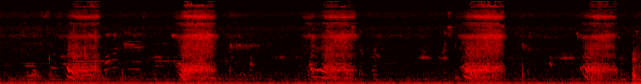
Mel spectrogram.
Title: So tired #snoring #sleep #tired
